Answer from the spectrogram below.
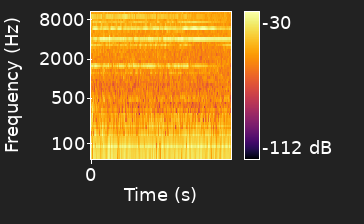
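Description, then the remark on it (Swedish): A telephone rings quietly in the background, its ringtone a steady, thin electronic tone that continues unbroken with no one speaking. “Ja, det ringer lite här.”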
